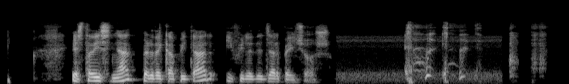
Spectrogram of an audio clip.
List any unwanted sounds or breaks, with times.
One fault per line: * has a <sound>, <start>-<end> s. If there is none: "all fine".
* has a cough, 4.0-4.9 s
